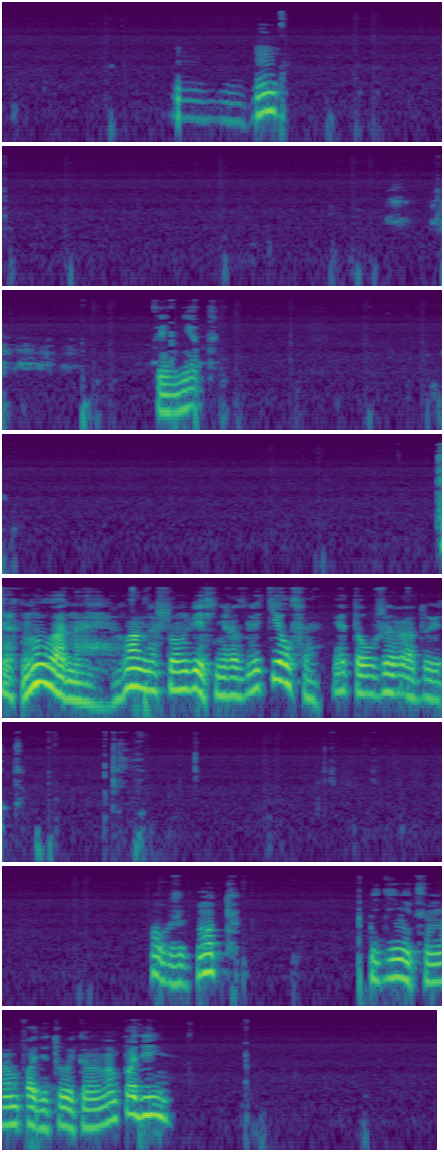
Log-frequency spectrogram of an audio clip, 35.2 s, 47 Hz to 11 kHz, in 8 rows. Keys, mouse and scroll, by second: 3.4 shift+click, 5.0 click, 7.7 shift+click, 10.3 shift+click, 12.3 click, 13.1 middle click, 16.3 click, 19.0 middle click, 19.0-19.3 scroll up 1, 21.9-22.4 scroll down 2, 22.4 shift+middle click, 24.4 click, 27.0 click, 28.3-28.7 scroll down 3, 28.7 middle click, 29.8 KP_1, 30.8 KP_3, 32.2 shift+middle click, 33.3-33.9 scroll down 2.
